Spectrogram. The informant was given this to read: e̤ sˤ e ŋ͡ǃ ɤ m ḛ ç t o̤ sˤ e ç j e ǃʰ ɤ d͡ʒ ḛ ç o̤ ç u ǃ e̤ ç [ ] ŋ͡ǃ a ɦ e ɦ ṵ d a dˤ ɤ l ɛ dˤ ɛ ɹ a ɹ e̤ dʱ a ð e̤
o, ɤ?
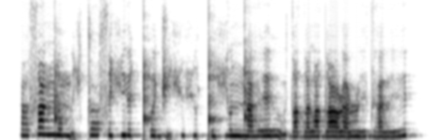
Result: ɤ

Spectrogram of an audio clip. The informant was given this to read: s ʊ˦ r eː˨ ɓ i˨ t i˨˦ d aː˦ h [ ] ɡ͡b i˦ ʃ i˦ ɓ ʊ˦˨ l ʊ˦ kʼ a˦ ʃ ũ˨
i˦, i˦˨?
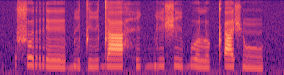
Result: i˦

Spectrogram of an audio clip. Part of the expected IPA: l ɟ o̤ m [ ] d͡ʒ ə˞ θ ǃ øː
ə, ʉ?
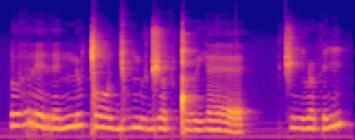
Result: ʉ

